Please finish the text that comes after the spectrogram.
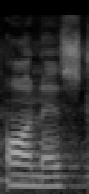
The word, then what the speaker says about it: honest: Then moving on to the next letter, that is dash honest woman, dash honest woman. The H is consonant here, O is vowel. So H is silent.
